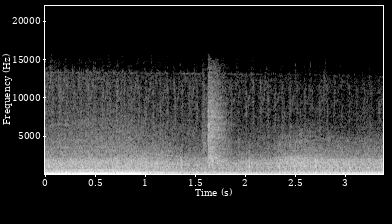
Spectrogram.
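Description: A truck engine briefly drops in pitch during a gear change.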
